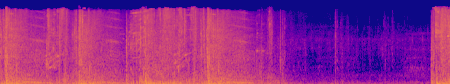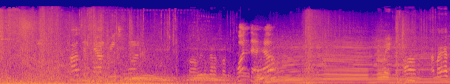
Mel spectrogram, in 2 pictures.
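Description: Gunfire and explosions in the video game Fortnite, loud dense bursts and booms with engine-like roars, a brief quieter stretch midway, overlapping continuous game sound.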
